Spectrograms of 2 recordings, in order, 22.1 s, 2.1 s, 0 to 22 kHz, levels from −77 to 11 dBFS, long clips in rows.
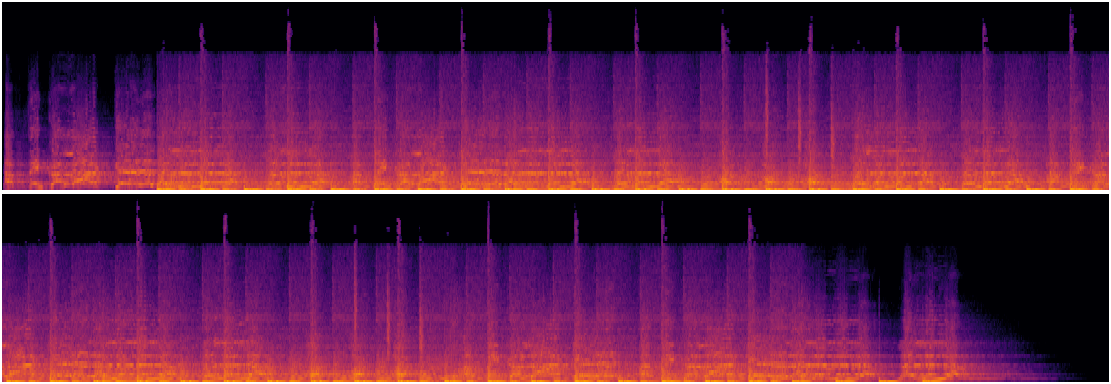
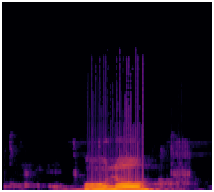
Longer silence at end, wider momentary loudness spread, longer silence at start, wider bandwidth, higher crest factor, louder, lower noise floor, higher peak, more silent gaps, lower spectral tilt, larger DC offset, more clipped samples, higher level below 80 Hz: first, 1.1 s vs 0.4 s; second, 4 LU vs 12 LU; second, 0.05 s vs 0.75 s; first, 16 kHz vs 12 kHz; about the same, 12 dB vs 16 dB; about the same, -14 LUFS vs -16 LUFS; first, -66 dBFS vs -46 dBFS; about the same, 0 dBFS vs -2 dBFS; neither; second, -5 dB/octave vs -8 dB/octave; neither; neither; first, -16 dBFS vs -56 dBFS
